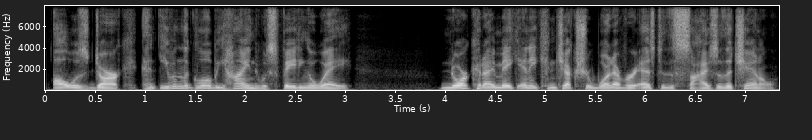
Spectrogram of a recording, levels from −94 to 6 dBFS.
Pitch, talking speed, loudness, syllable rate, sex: 125 Hz, 205 wpm, -19 LUFS, 5.8 syllables/s, male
